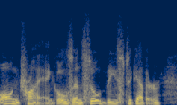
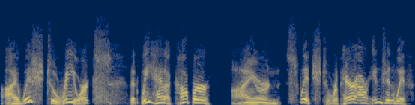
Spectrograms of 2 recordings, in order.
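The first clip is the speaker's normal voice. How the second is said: high, grand gnome declaration; declaring; 9 semitones higher than usual. A narrator's reading. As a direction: proclaim it like a formal wish. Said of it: "and declared".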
